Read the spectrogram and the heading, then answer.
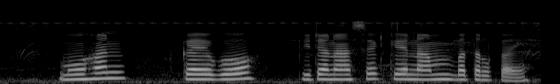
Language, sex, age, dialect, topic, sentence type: Magahi, male, 18-24, Western, agriculture, statement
